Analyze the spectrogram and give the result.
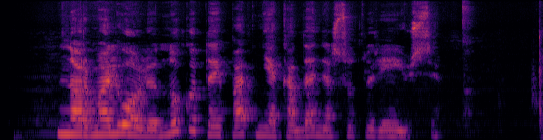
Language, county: Lithuanian, Kaunas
